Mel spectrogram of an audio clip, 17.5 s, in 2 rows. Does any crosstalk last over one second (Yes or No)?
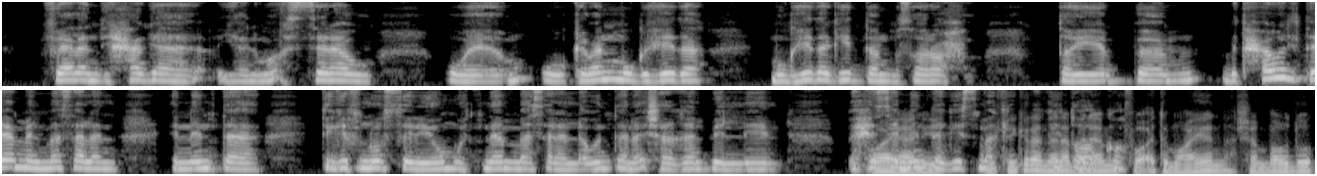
Yes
